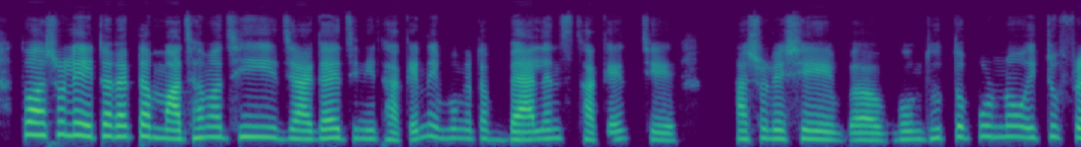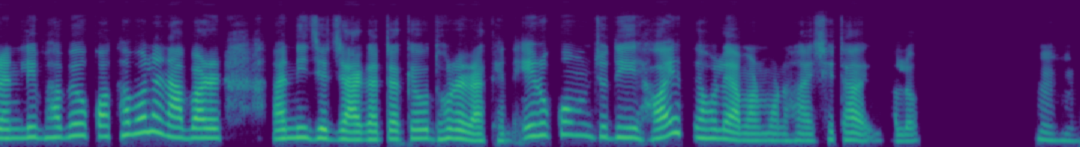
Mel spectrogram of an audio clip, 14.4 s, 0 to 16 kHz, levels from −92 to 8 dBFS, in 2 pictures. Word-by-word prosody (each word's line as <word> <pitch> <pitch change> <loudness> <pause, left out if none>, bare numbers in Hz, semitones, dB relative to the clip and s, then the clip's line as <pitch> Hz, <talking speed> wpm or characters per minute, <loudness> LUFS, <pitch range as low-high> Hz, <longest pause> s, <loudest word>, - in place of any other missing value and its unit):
তো - - -3
আসলে 310 0 +1
এটার 280 0 +2
একটা 275 +2 +4
মাঝামাঝি 240 +4 +2 0.3
জায়গায় 215 +2 +4
যিনি 215 -1 -5
থাকেন 190 +3 -3
এবং 230 -1 -8
একটা 220 +1 -7 0.2
বেলেন্স 200 +3 +3
থাকে 190 0 -2 0.2
যে 190 -2 -3 0.5
আসলে 215 +1 -2
সে 215 -2 +1 0.2
ব্য 180 - -2 0.3
বন্ধুত্বপূর্ণ 230 +6 -4 0.2
একটু 265 +3 -7
ফ্রেন্ডলি 230 +1 +1
ভাবেও 270 +4 0
কথা 270 +3 -1
বলেন, 375 0 +3
আবার 235 0 +4 0.5
আ - - +4
নিজের 230 -2 +2
জায়গাটাকেও 200 +2 +2
ধরে 220 -1 +3
রাখেন। 165 0 -4
এরকম 300 +2 -1 0.2
যদি 250 -1 -2 0.2
হয় 245 +9 +4
তাহলে 225 -2 -1
আমার 170 0 -4
মনে 170 -1 -8
হয় 165 -1 -6
সেটাই 185 -4 -3
ভালো 155 0 -9 0.8
হুম, 185 -2 -10
হুম। 160 -1 -17
225 Hz, 160 wpm, -22 LUFS, 195-255 Hz, 0.8 s, একটা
